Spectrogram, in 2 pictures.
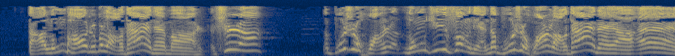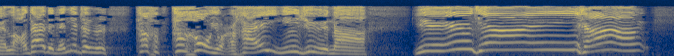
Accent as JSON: {"language": "Chinese", "region": "Tianjin", "country": "China", "tie": "born or raised there", "said": "我们老家天津卫的事儿嘛，"}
